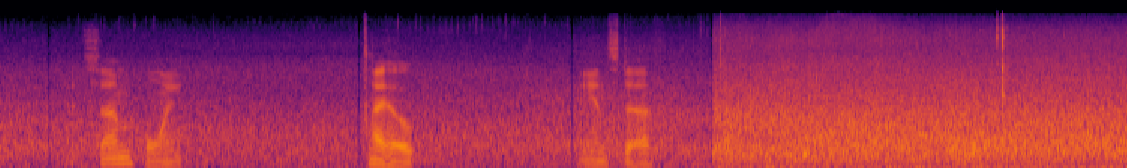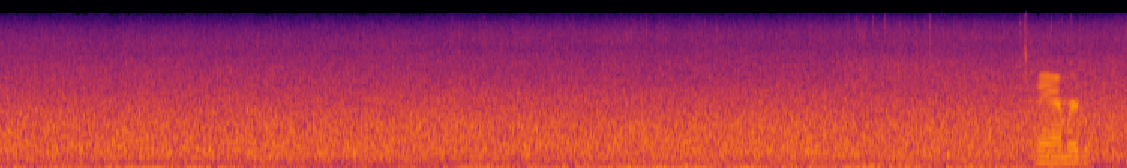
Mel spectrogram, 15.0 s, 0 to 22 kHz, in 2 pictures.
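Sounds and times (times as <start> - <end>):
water rushing over rocks: 2.4 - 15.0.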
